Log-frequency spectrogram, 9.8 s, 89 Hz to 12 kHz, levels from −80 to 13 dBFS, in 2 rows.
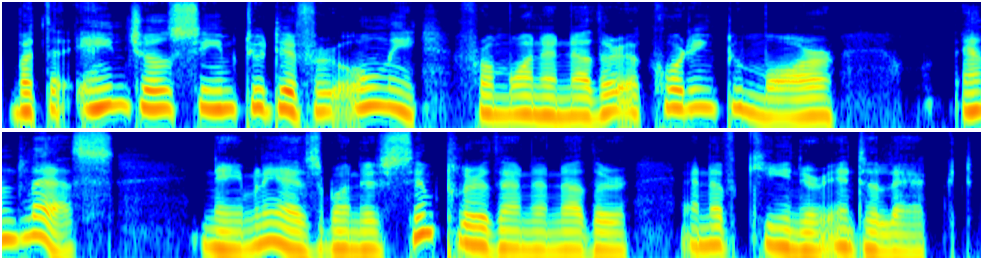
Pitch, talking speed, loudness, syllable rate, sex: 155 Hz, 155 wpm, -19 LUFS, 5.2 syllables/s, male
